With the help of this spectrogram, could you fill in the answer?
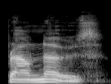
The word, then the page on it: brown-nose: British English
